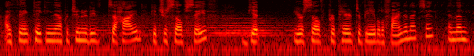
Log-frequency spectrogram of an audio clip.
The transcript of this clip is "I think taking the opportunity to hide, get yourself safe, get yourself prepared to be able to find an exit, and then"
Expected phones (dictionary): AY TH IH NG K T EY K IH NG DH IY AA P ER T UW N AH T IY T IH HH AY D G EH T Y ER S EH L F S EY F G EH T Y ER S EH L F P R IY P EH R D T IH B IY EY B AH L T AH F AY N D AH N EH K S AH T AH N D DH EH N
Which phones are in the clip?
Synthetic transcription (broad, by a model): AY TH IH NG K T EY K IH NG DH IY AA P ER T UW N AH T IY T IH HH AY D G EH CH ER S EH L F S EY F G EH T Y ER S EH L F P R IY P EH R D T IH B IY EY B L T AH F AY N D AH N EH K S AH T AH N DH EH N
